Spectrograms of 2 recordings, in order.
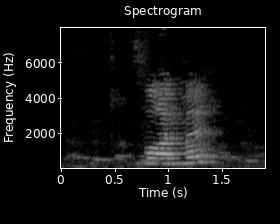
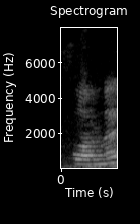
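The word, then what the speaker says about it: former: इसके अलावा फॉर्मर, सुनो क्या होता है फॉर्मर मतलब? हाँ? फॉर्मर, फार्मर नहीं, फॉर्मर। एक फार्मर मतलब किसान।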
